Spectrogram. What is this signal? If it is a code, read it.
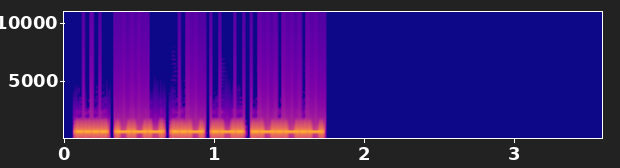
Morse code, heard as a keyed tone, about 44 wpm, 700 Hz. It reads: HOUR.
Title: Sentences from Top 1300 Words 45wpm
